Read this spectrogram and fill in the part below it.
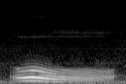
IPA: ʊ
